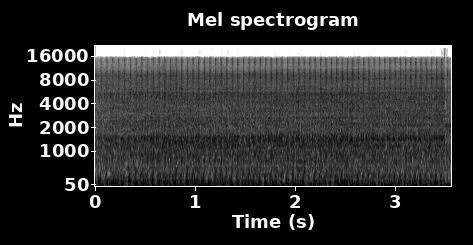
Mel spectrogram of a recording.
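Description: A motorcycle engine runs steadily while riding along a road in Bhutan, a close, rapid, chugging drone that holds constant and loud throughout with no pauses.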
